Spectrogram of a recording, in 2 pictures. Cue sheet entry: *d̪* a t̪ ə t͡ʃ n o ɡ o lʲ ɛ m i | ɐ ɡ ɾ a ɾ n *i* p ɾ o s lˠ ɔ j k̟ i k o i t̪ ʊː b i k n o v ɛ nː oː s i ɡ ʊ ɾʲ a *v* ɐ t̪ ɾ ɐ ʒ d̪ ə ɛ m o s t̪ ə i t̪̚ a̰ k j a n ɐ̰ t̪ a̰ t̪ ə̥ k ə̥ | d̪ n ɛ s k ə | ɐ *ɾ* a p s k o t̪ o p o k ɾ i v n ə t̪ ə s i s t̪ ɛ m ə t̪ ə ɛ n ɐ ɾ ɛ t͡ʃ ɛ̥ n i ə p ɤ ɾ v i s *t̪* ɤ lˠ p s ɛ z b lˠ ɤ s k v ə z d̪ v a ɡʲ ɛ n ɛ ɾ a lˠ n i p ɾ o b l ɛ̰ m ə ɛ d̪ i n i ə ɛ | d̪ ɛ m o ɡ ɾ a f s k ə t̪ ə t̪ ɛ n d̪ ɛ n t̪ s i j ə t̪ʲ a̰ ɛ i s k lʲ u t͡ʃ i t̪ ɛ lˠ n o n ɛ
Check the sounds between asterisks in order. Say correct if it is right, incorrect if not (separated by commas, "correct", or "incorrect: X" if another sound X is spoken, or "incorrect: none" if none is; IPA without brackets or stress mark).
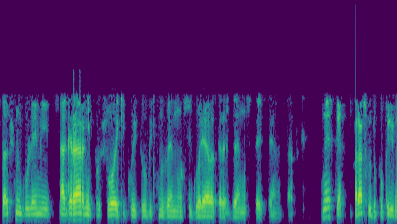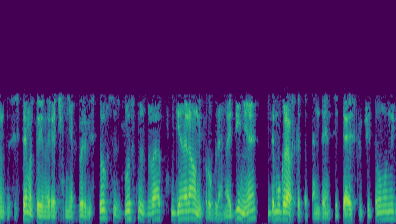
incorrect: t̪, correct, correct, correct, correct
